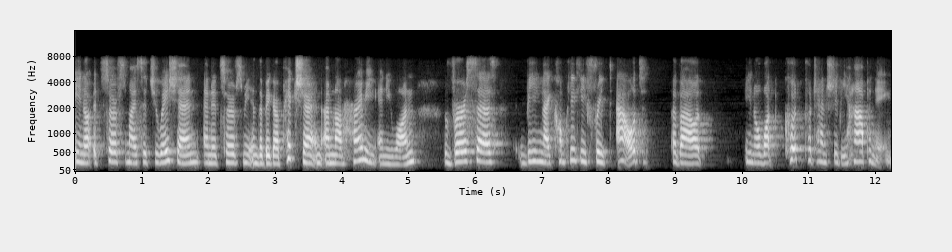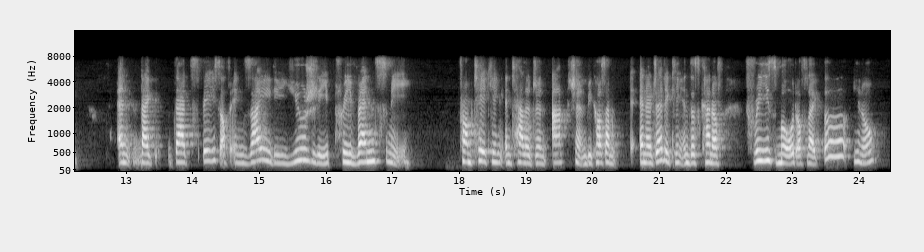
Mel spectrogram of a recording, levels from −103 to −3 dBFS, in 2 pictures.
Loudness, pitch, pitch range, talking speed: -19 LUFS, 240 Hz, 220-260 Hz, 150 wpm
